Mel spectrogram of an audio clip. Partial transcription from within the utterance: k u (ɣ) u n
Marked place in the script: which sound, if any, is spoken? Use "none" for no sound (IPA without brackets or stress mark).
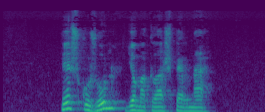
ʒ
